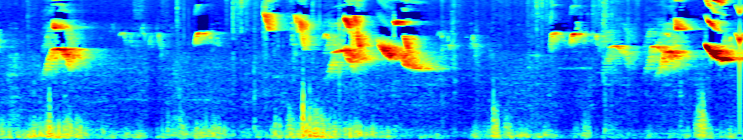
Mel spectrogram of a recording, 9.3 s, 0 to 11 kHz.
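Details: Green-winged saltator at seven months and 20 days, 13/11/2020, offering scattered short whistled downslurs and a bright final note, amid repeated low fluttering and thumping sounds.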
